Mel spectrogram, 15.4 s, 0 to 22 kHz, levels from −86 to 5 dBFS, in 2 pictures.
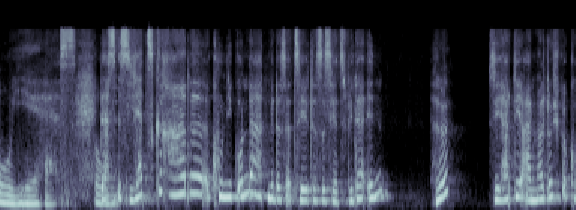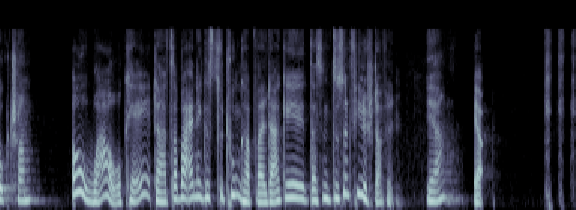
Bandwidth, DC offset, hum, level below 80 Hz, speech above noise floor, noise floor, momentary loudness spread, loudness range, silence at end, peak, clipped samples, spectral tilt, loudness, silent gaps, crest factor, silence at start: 12.5 kHz; under 0.1%; none; -64 dBFS; 55 dB; -73 dBFS; 8 LU; 3 LU; 0.2 s; -2 dBFS; under 0.1%; -5 dB/octave; -19 LUFS; none; 18 dB; 0 s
